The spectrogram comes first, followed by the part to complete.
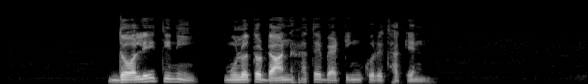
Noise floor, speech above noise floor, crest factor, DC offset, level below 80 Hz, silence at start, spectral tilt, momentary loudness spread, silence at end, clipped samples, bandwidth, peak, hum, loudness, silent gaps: -65 dBFS; 44 dB; 22 dB; under 0.1%; -62 dBFS; 1.1 s; -5.5 dB/octave; 16 LU; 1.6 s; under 0.1%; 9.8 kHz; -2 dBFS; none; -21 LUFS; none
